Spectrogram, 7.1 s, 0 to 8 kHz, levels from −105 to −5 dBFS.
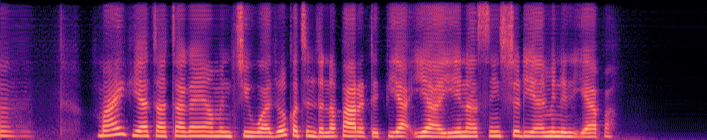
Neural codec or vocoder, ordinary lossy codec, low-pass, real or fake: codec, 16 kHz, about 1 kbps, DyCAST, with the encoder's durations; none; none; fake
